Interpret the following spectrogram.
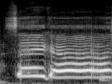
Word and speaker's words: Sega: Is it Sega? Am I saying it right? Yeah. Sega!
